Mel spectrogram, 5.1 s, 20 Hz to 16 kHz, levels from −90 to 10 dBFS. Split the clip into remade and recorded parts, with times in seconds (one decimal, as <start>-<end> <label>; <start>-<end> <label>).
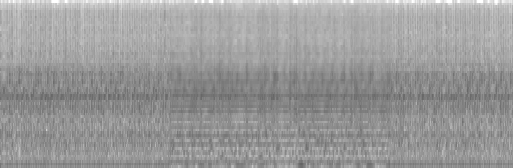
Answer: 0.0-1.7 recorded; 1.7-3.9 remade; 3.9-5.1 recorded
